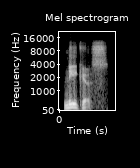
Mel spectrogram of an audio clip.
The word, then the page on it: Negus: British English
